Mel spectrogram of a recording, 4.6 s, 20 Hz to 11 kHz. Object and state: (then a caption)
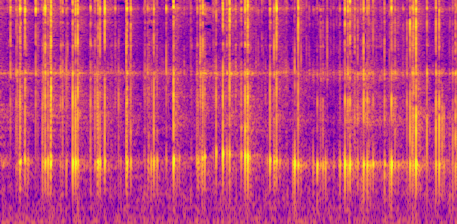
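Glass candle holder scratched. A small, hollow, empty yellow glass votive candle holder with a textured surface is held in both hands and scratched and rubbed with fingernails. The result is a quick, irregular run of dry, crisp scratches and clicks with a faint glassy tone around 820 Hz and bright high hiss, each sound stopping almost at once.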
